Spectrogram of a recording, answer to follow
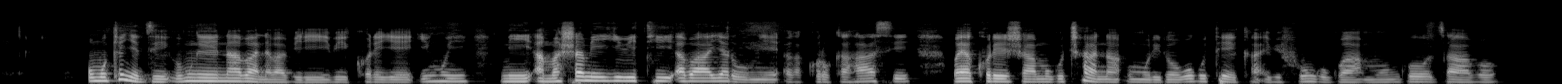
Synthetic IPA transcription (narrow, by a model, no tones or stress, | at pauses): umuke̞ɲe̞ziumŋe̞naβaːnaβaβiɾiβikʰo̞ɾe̞je̞iŋwiniamaʃamijiβitʰiaβajaɾumɲe̞ʔaɡakʰo̞ɾo̞kaɦaːsiβajakʰo̞ɾe̞ːʃamuɡut͡ʃaːnaʔumuɾiɾo̞wo̞ɡutʰe̞ːkʰaiβifuːŋɡuɡwamuːŋɡo̞zaːβo̞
